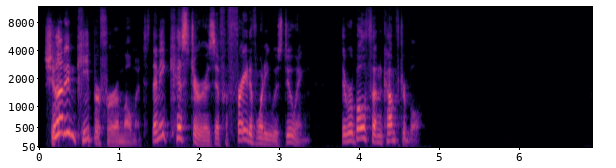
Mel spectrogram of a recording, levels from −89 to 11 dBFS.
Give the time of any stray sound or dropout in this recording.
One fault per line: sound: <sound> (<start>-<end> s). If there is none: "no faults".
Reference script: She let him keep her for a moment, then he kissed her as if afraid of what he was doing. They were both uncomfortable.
no faults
